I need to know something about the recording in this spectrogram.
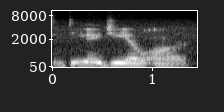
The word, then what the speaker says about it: Dagorhir: It's called Dagor here. I just pronounced it. It's Dagorhir.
